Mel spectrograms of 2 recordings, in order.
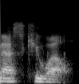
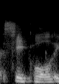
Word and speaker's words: SQL: So I would say pay attention to the applications you're using, because like I at one point you used an SQL or SQL, they have both pronunciations.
